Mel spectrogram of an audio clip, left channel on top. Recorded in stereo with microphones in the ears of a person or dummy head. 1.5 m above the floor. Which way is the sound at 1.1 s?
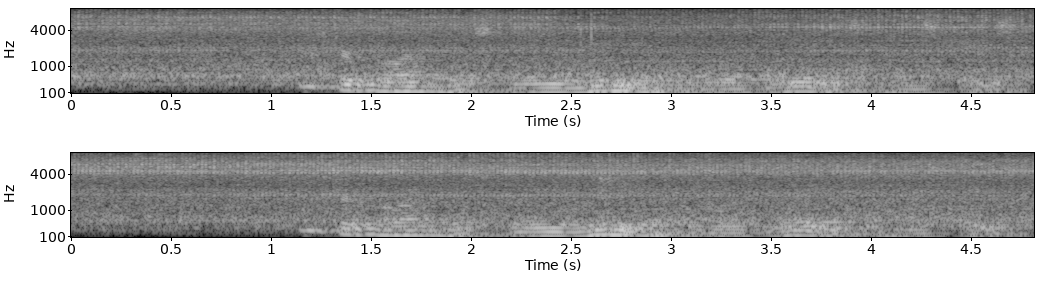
10° left (ahead or behind).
